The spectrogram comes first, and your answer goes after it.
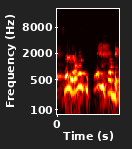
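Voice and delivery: quick, lightly voiced little kid; child voice. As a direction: rattle it off like an eager child. Child switching to English.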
